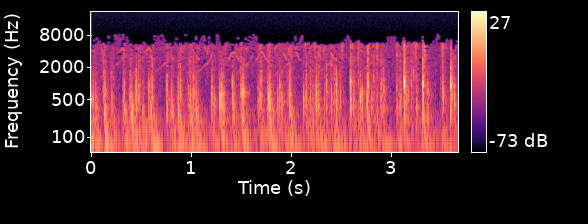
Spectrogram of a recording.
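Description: Horse hooves pound the ground in a quick, steady galloping rhythm, moderately loud, continuing without a break and with no voices over them.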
